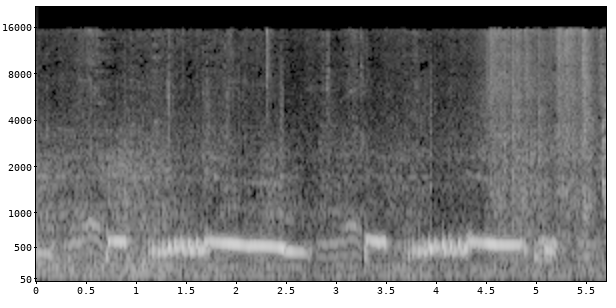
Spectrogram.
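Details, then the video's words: Routine training of an albino white ringneck dove and a local ringneck dove that nod and laugh; low, rolling coos in two phrases, each a brief lead note then a long, even, gradually falling coo, with faint indoor background noise. "puter putih albino versus puter lokal ngangguk dan tertawa"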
